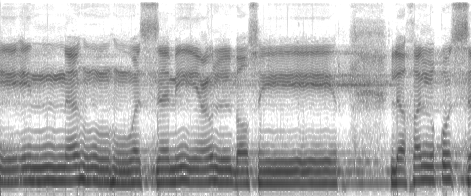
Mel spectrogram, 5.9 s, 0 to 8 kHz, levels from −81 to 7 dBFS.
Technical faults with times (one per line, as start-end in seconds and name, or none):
0.00-5.90 gain pumping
